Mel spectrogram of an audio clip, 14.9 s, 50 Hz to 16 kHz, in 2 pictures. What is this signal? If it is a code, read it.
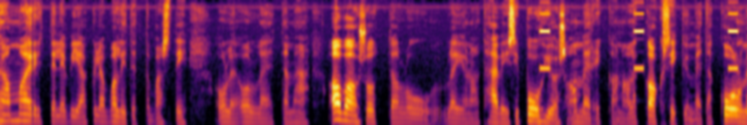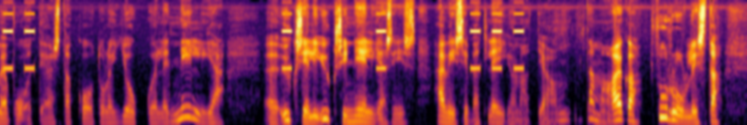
Beep code, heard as beeps from a small speaker, played twice, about 2050 Hz, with speech in Finnish. 1-1-3. In Phoenix BIOS tables: CMOS read or write failure.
